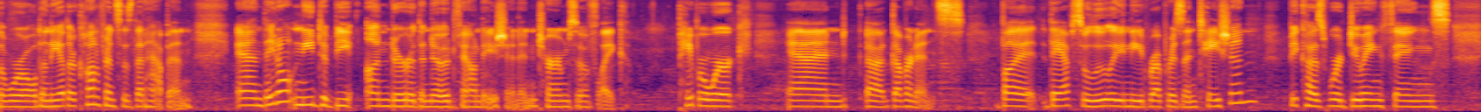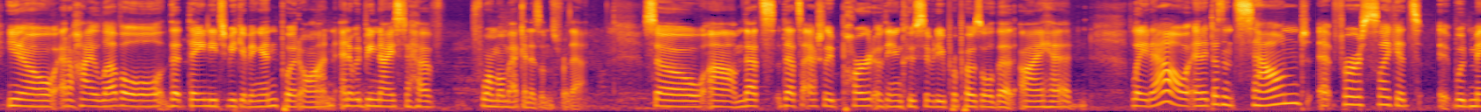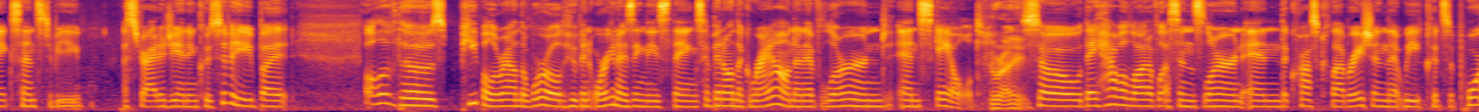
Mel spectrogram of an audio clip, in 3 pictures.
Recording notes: recorded at Node Interactive 2016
